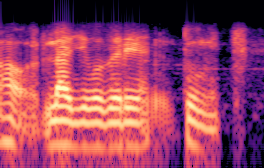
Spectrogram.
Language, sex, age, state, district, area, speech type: Marathi, male, 18-30, Maharashtra, Gadchiroli, rural, conversation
